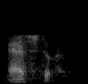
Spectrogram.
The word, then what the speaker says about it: Astor: Is that how do you say it? Aston? Astor.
